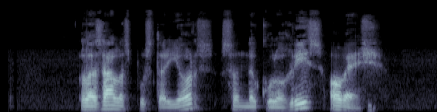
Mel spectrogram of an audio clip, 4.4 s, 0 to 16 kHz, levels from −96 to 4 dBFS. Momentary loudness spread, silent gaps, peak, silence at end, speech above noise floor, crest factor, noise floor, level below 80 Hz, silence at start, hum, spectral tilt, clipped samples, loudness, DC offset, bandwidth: 16 LU; none; -6 dBFS; 0.6 s; 46 dB; 22 dB; -74 dBFS; -70 dBFS; 0.8 s; none; -6 dB/octave; under 0.1%; -28 LUFS; under 0.1%; 11 kHz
